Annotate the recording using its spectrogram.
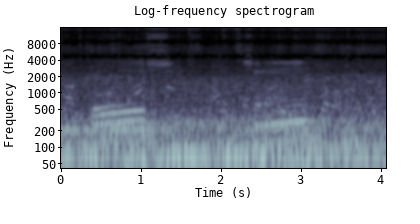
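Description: Busy street ambience: a steady low rumble of road traffic, with brief snatches of passersby's voices about half a second in and again near three seconds.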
